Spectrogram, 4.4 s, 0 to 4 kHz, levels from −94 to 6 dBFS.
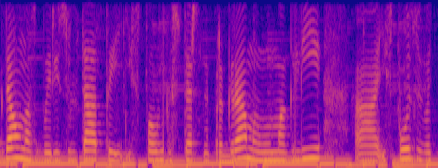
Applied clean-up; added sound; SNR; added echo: none; Bass guitar; 3 dB; none.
